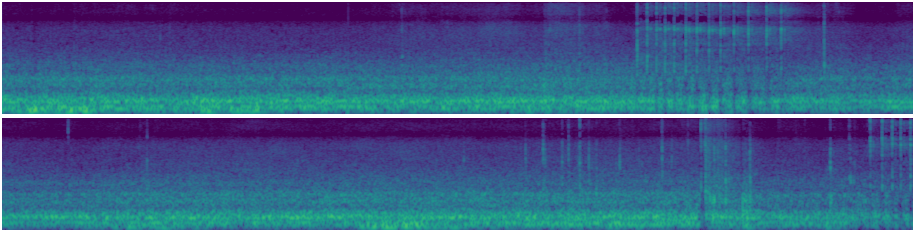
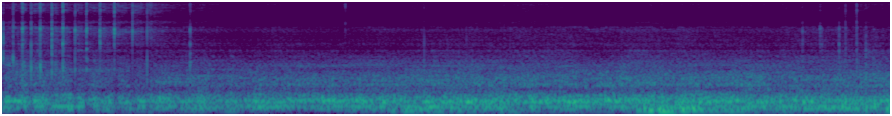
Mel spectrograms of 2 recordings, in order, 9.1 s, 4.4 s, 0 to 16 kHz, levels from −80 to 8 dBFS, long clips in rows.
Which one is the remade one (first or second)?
second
